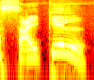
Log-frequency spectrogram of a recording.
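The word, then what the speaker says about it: cycle: सा का उच्चारण देखिए वाई के केस में कैसे सी वाई सी एल ई इसे क्या पढ़ते हैं इसे पढ़ते हैं सा तो ये हो गया साइकिल इसी तरह से यहां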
